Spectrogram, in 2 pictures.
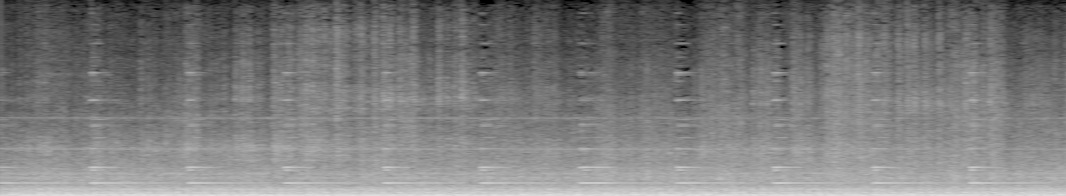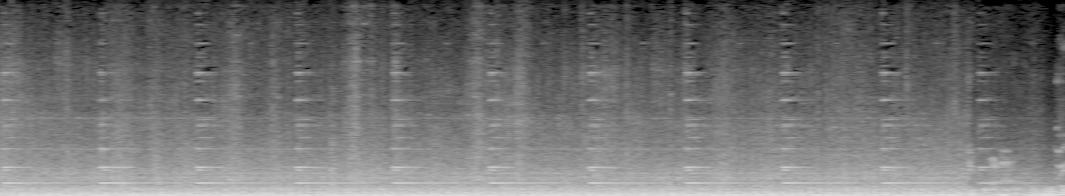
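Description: A locomotive rolls steadily on the Peninsula Corridor near Santa Clara in a train simulator game, with a continuous heavy rumble, rhythmic wheel clatter and a steady tonal whine throughout.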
